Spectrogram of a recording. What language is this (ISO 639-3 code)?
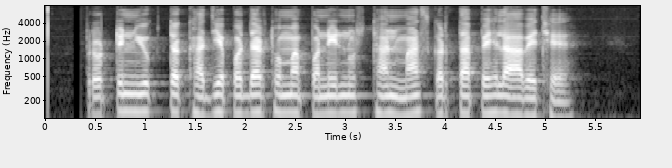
guj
